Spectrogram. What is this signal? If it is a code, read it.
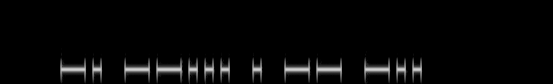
Morse code, heard as a keyed tone, about 15 wpm, 700 Hz. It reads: N7EMD
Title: USA Call Signs - 5 Characters - Repeated 3x - 15wpm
